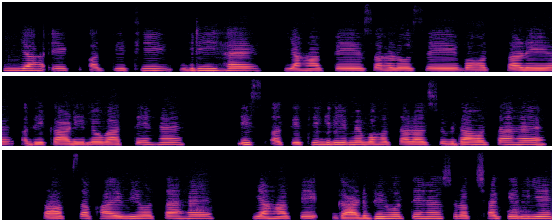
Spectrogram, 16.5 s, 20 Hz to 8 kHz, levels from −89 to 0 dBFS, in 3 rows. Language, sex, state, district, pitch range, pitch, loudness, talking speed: Hindi, female, Bihar, Saran, 200-220 Hz, 210 Hz, -31 LUFS, 135 wpm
